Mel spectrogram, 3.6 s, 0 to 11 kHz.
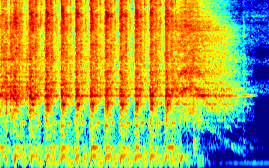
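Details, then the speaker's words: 1986 Polaris Trail Boss 250 ATV cranking on a compression test, throttle held open, carb removed: labored, uneven chugs about 2.5 per second fading out. "test number two and that sounds like my battery is really weak so I'm going to put the charger back on"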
